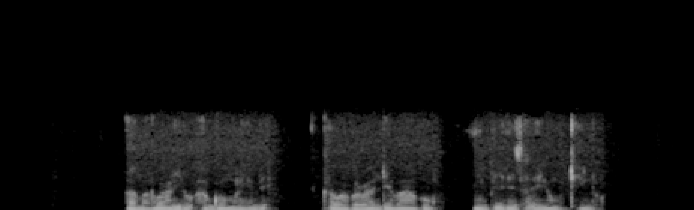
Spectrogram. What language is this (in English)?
Ganda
